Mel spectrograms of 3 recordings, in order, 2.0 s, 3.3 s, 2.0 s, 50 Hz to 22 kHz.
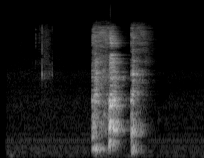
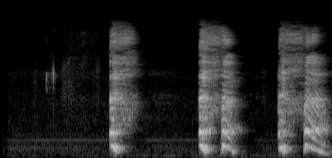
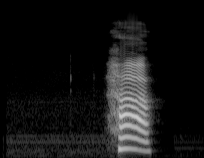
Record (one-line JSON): {"cough_length": "2.0 s", "cough_amplitude": 28640, "cough_signal_mean_std_ratio": 0.29, "three_cough_length": "3.3 s", "three_cough_amplitude": 22429, "three_cough_signal_mean_std_ratio": 0.4, "exhalation_length": "2.0 s", "exhalation_amplitude": 29333, "exhalation_signal_mean_std_ratio": 0.3, "survey_phase": "beta (2021-08-13 to 2022-03-07)", "age": "18-44", "gender": "Female", "wearing_mask": "No", "symptom_none": true, "smoker_status": "Never smoked", "respiratory_condition_asthma": false, "respiratory_condition_other": false, "recruitment_source": "REACT", "submission_delay": "1 day", "covid_test_result": "Negative", "covid_test_method": "RT-qPCR", "influenza_a_test_result": "Negative", "influenza_b_test_result": "Negative"}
